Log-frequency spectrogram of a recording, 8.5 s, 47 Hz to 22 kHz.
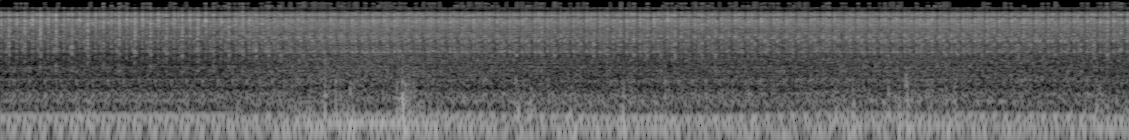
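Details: Vintage C30 RV V8 at idle after replacing bad exhaust manifold gaskets: deep, lumpy idle with an uneven knock running through it. Rough knocking idle; owner suspects a bad valve, not confirmed.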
